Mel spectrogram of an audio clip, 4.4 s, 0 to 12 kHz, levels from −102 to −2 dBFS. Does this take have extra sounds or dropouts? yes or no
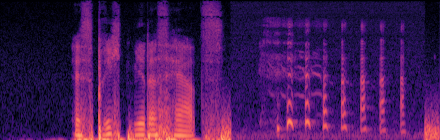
yes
